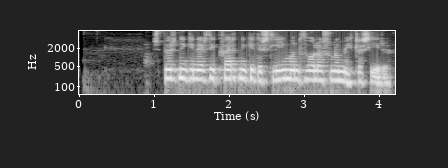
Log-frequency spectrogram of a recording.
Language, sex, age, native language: Icelandic, female, 40-49, Icelandic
